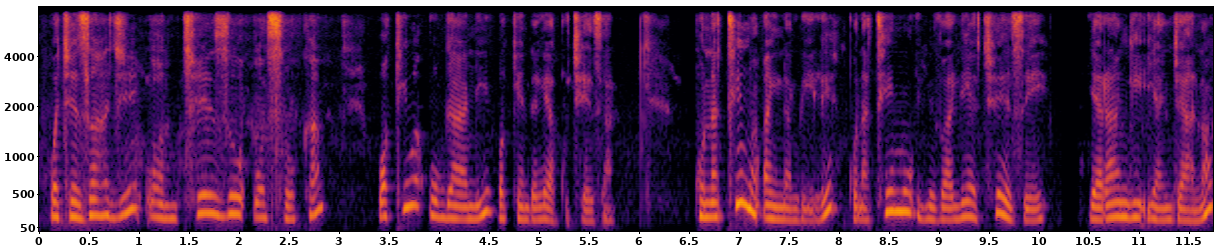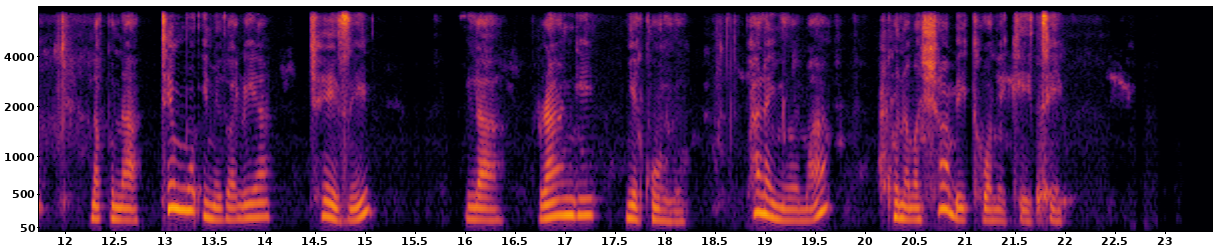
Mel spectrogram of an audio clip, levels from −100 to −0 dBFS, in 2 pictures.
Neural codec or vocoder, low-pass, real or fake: codec, 16 kHz, 8 kbps, FunCodec, trained on LibriTTS, 25 frames a second; 7.2 kHz; fake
